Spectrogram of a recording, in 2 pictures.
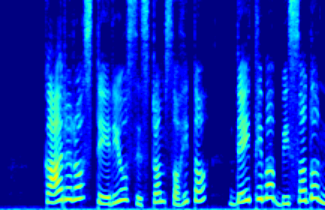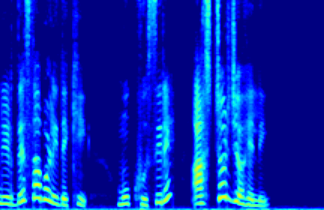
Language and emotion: Odia, surprised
